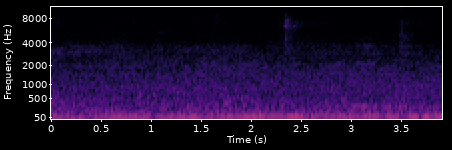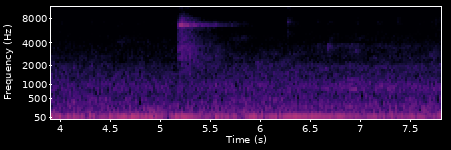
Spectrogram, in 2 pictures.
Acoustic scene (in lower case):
residential area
